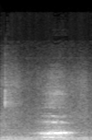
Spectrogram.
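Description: A single drawn-out breathy yawn, close and fairly soft, rising and swelling in the middle before tapering off, with no talking.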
